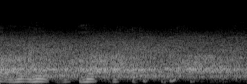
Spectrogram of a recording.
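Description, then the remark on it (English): A loud arena crowd at a Jazz basketball game chants "Bogey" for player Bojan Bogdanovic in a steady rhythmic cadence, voices blending into a dense roar with repeated low syllables rising and falling throughout. “Crowd still chanting Bogey.”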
